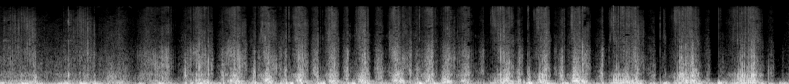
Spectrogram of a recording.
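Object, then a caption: Foam microphone windscreen. A dark, fuzzy, hand-sized foam windscreen over a microphone is gripped in both hands and rubbed and scratched with fingertips and nails. The result is a dense, continuous stream of close, muffled scratching and rustling bursts, heavy in low rumble with little high end, ending each stroke quickly without ring.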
